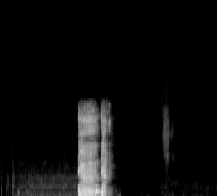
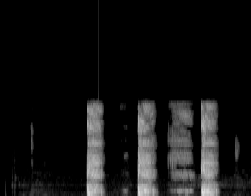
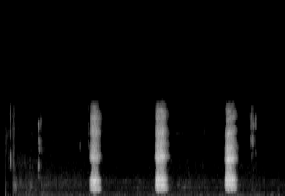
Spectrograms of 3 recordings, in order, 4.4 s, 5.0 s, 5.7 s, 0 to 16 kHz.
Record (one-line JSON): {"cough_length": "4.4 s", "cough_amplitude": 29712, "cough_signal_mean_std_ratio": 0.29, "three_cough_length": "5.0 s", "three_cough_amplitude": 29299, "three_cough_signal_mean_std_ratio": 0.32, "exhalation_length": "5.7 s", "exhalation_amplitude": 28939, "exhalation_signal_mean_std_ratio": 0.25, "survey_phase": "beta (2021-08-13 to 2022-03-07)", "age": "18-44", "gender": "Female", "wearing_mask": "No", "symptom_cough_any": true, "symptom_runny_or_blocked_nose": true, "symptom_sore_throat": true, "symptom_fatigue": true, "symptom_headache": true, "symptom_onset": "6 days", "smoker_status": "Never smoked", "respiratory_condition_asthma": false, "respiratory_condition_other": false, "recruitment_source": "Test and Trace", "submission_delay": "2 days", "covid_test_result": "Positive", "covid_test_method": "RT-qPCR", "covid_ct_value": 16.6, "covid_ct_gene": "N gene"}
